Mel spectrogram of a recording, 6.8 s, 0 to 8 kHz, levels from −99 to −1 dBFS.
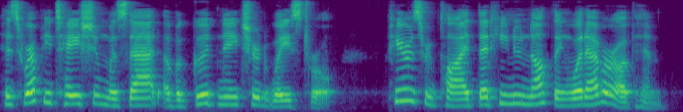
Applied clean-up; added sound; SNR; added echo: neural mask model Resemble Enhance denoiser.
